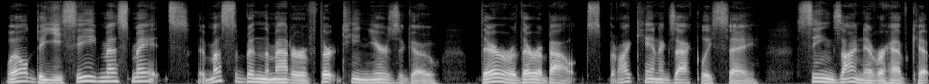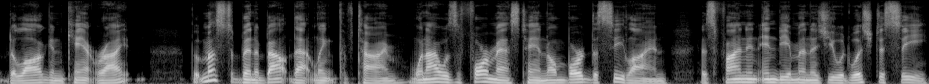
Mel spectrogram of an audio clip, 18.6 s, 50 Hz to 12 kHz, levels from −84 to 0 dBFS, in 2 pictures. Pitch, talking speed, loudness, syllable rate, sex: 115 Hz, 205 wpm, -19 LUFS, 4.8 syllables/s, male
